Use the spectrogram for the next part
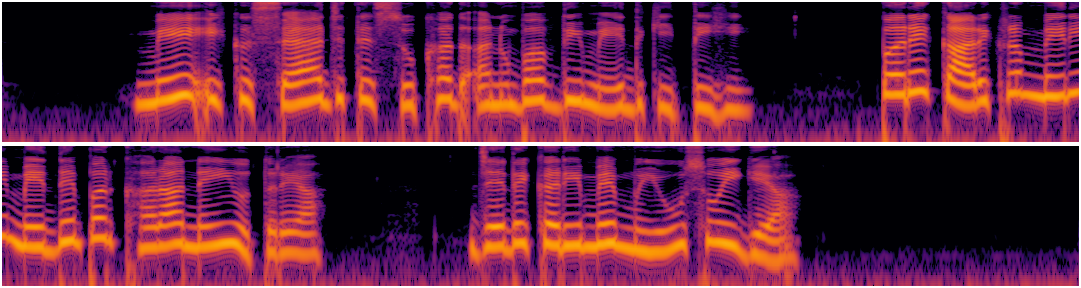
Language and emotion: Dogri, sad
